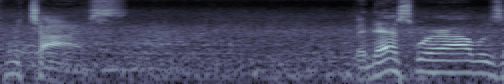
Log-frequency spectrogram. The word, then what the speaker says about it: Machias: I know it's not Machias. And he says it's Machias. Machias. He said it's something to do like an Indian name.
